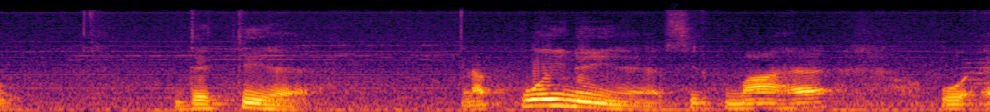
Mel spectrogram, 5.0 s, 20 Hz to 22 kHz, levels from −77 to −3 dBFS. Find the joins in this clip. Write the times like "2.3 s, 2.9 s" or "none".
2.3 s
